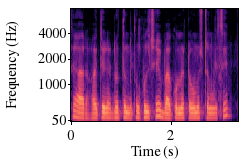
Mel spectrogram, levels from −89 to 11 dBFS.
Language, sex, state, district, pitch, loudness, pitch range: Bengali, male, Tripura, West Tripura, 130 Hz, -16 LUFS, 125-140 Hz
